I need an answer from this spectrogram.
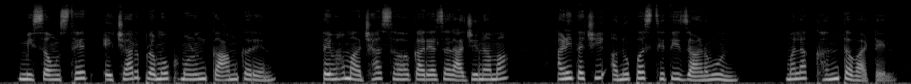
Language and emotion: Marathi, sad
